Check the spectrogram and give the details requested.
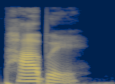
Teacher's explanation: the final consonant moves forward and is read as the next syllable's initial sound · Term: liaison rule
